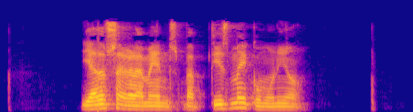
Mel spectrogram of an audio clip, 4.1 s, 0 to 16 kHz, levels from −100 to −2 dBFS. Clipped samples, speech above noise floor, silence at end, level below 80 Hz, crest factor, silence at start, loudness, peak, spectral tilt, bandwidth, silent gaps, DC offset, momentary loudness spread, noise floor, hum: under 0.1%; 73 dB; 1.1 s; -54 dBFS; 18 dB; 0.8 s; -17 LUFS; -2 dBFS; -4 dB/octave; 8.2 kHz; none; under 0.1%; 10 LU; -90 dBFS; none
